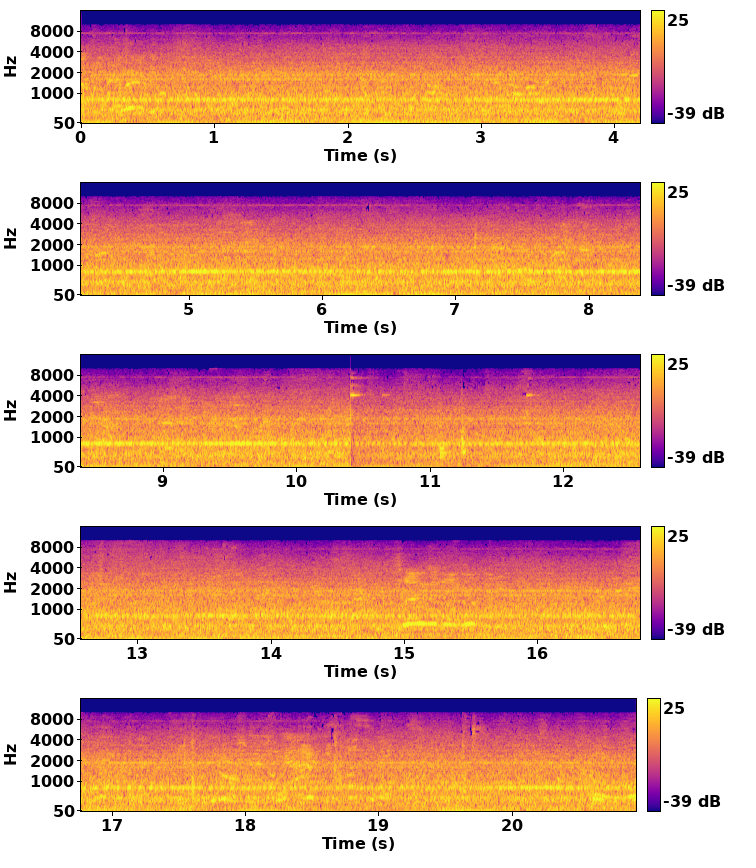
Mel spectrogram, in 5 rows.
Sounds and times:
Speech: 0.0 - 1.3, 1.9 - 10.4, 14.8 - 20.9.

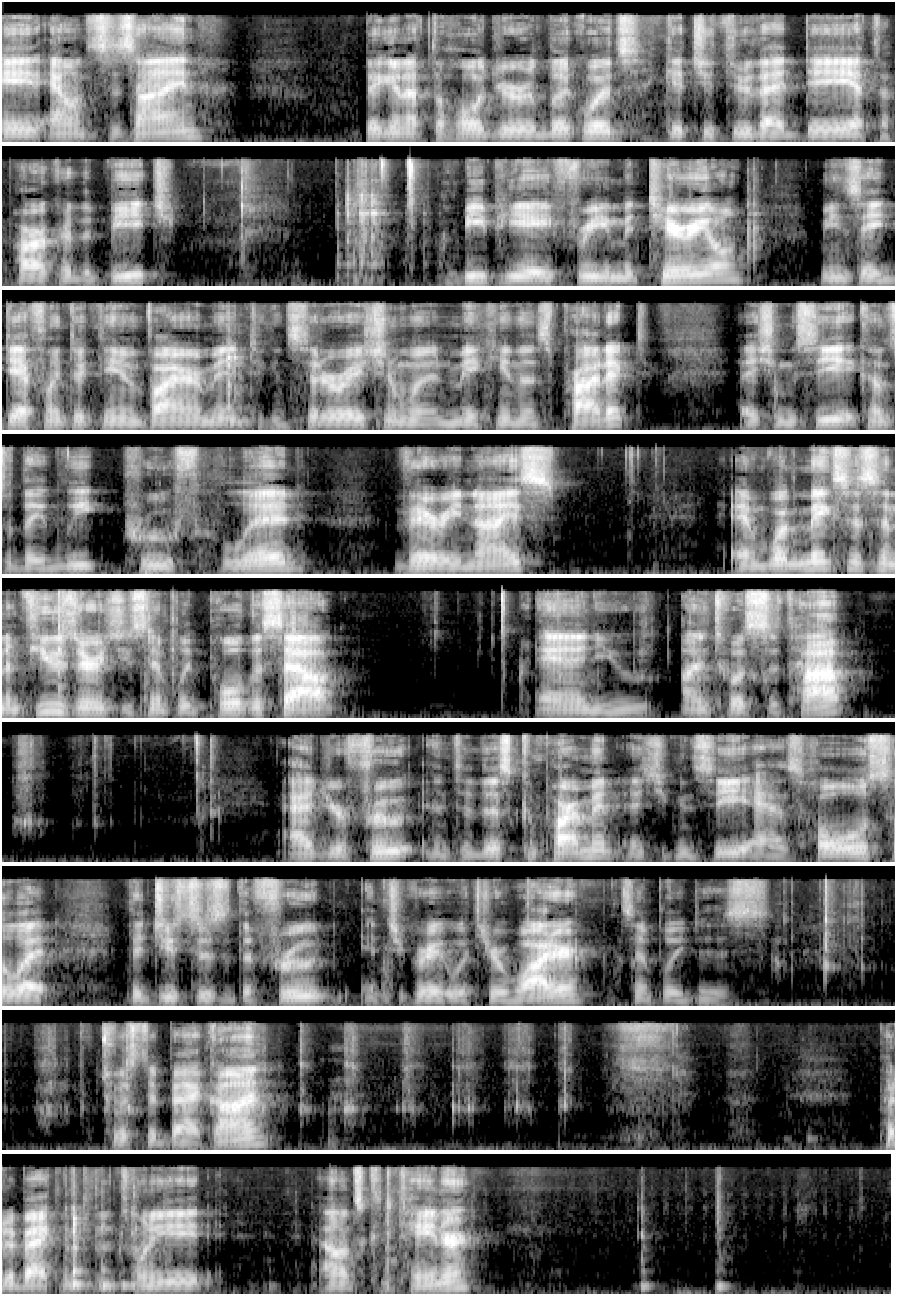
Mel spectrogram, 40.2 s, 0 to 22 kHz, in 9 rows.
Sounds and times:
Speech: 0.0 - 1.1, 1.8 - 5.4, 6.7 - 16.2, 17.0 - 19.6, 20.4 - 22.2, 23.7 - 30.6, 31.8 - 32.7, 35.6 - 38.2.

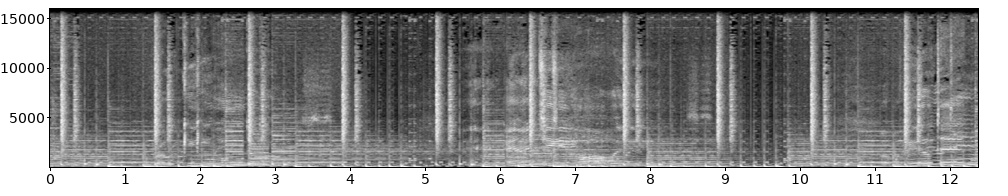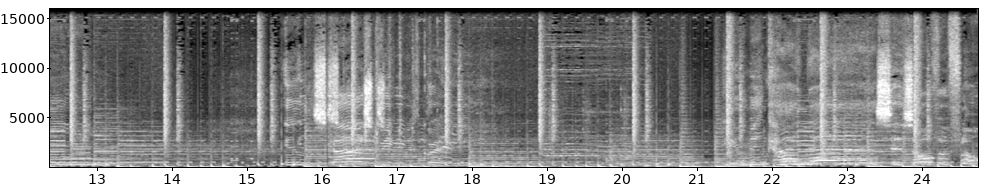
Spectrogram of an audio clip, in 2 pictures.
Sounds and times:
Music: 0.0 - 24.7.

